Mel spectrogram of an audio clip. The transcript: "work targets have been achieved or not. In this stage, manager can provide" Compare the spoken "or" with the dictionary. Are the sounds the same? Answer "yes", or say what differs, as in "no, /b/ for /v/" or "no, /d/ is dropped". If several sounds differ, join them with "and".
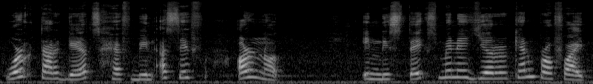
yes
